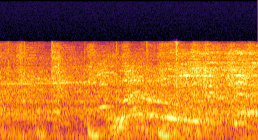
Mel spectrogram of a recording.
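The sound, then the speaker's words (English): A capacity crowd in an arena in Boston, awaiting the Women's War Games match as the cage is lowered, fills the air with a steady, dense roar of chatter and cheering that swells slightly partway through, with no single voice standing out. “We got a capacity crowd.”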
